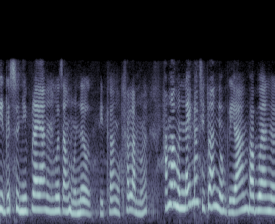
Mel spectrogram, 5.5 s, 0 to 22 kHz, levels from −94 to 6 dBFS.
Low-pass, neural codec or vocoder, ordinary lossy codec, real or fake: 7.2 kHz; codec, 16 kHz, 1 kbps, FreqCodec, larger model; none; fake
